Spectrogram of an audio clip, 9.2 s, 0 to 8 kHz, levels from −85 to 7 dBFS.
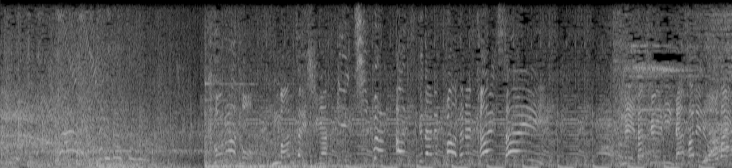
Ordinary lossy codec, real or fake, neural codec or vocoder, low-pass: none; real; none; none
